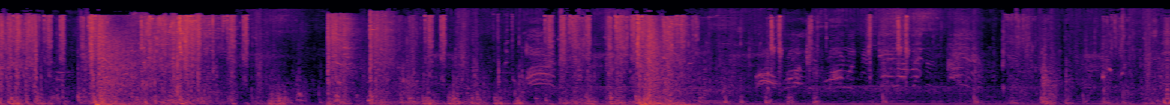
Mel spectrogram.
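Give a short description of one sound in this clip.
Building pieces clatter and snap into place in a video game.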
